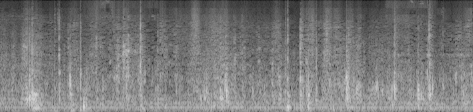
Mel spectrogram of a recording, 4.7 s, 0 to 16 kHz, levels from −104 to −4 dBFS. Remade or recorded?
recorded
